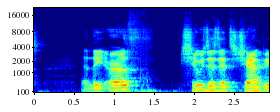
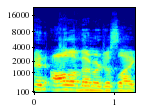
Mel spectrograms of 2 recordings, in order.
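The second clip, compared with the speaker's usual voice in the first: plain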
